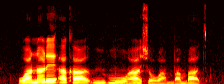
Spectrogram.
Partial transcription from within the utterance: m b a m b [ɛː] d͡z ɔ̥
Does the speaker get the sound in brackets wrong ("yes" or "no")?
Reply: yes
